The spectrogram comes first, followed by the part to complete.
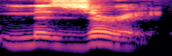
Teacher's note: That S is gonna have more of that Z sound,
